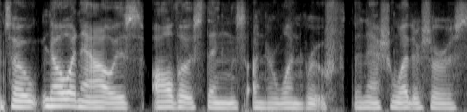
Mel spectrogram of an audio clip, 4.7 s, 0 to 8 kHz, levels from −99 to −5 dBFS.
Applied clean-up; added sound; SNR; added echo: none; none; none; none.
